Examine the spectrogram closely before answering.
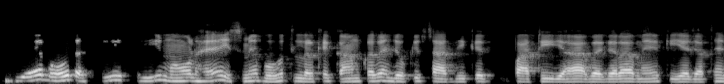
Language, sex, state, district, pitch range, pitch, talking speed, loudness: Hindi, male, Jharkhand, Jamtara, 130-155 Hz, 140 Hz, 205 wpm, -16 LUFS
